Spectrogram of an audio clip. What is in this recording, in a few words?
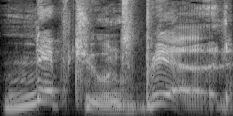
Speech Quick Commands Caramba Beep, EN GB; World Of Warships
